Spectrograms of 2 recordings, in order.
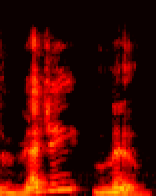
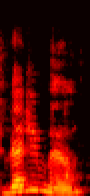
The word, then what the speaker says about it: Veggemo: And this is Veggie Moo. And it's spelled VEGGEMO, M-O. And it's Veggie Moo.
